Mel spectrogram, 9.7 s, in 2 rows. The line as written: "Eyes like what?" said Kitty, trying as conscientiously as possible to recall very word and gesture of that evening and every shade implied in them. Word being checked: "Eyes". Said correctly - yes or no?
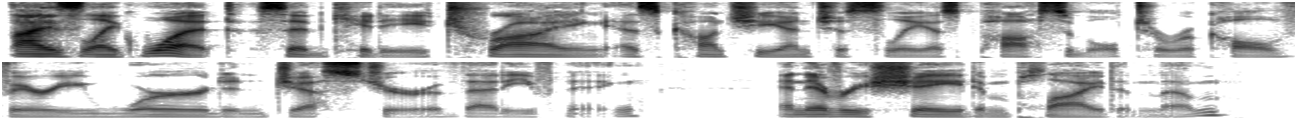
yes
